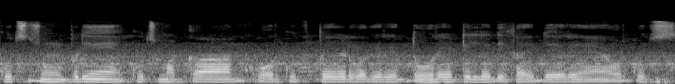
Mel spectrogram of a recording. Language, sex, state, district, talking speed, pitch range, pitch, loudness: Hindi, male, Rajasthan, Bikaner, 160 wpm, 110-120 Hz, 115 Hz, -15 LUFS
